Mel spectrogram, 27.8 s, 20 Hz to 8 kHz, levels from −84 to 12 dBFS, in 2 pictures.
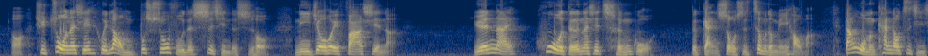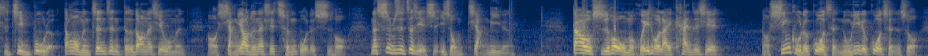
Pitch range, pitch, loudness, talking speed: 125-185 Hz, 150 Hz, -16 LUFS, 240 characters per minute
